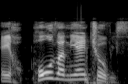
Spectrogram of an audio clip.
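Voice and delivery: put-on New York accent. Teasing Dave that his accent is fake, the speaker keeps imitating Dave's accent. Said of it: "Let me do your accent".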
